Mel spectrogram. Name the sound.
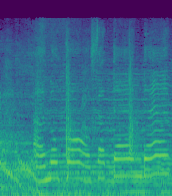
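segment theme music jingle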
